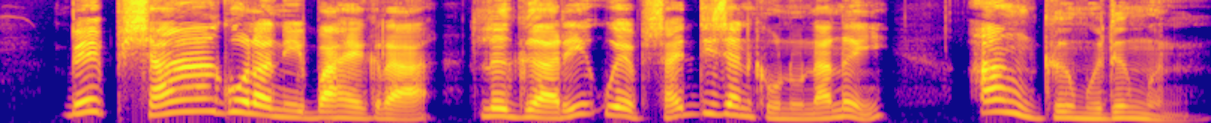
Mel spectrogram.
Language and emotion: Bodo, surprised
